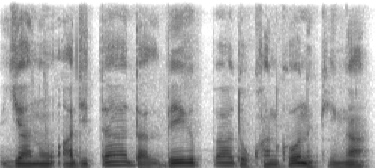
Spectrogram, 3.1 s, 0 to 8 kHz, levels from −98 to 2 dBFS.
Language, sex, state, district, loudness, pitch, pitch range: Garo, male, Meghalaya, West Garo Hills, -20 LUFS, 120 Hz, 105-140 Hz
